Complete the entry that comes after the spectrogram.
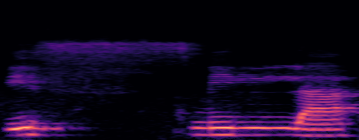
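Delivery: বিসমিল্লাহ with the mouth opened on বিস; very slowly stretch বিসমিল্লাহ, lips spread; open Seen. Shown as a demonstration. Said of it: "বিস বললাম তখন আমার মুখটা খুলে গেল".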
